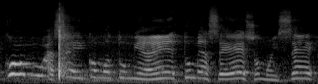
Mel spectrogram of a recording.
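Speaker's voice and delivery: high-pitched, loud retold protest; imitating indignant wife. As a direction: act out a wife's shocked complaint. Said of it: "Me dice".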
